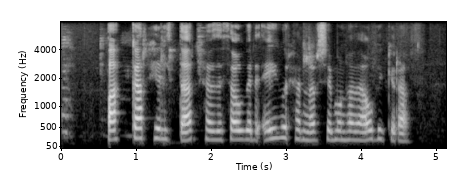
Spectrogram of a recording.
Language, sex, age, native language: Icelandic, female, 30-39, Icelandic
